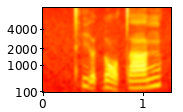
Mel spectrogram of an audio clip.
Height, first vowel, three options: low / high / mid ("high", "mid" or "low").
high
